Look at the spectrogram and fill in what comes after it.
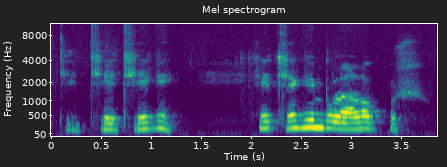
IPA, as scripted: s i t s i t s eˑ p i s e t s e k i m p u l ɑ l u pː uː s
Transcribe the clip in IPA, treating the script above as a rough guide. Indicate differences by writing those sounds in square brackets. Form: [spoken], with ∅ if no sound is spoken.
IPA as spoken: s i t s [iː] t s eˑ [k] i s [i] t s e k i m p u l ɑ l [o] pː [u] s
